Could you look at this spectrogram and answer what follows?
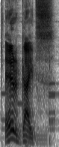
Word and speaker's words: Ehrgeiz: on the correct pronunciation the word is pronounced air gates to break this down further the first part air is pronounced like the word air AI R the second part guides is pronounced by making a TS sound similar to the Z in pizza and while yes I'm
